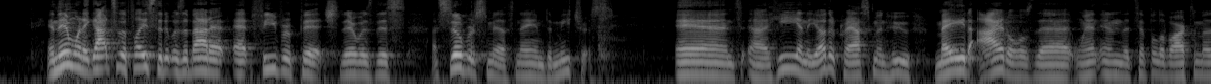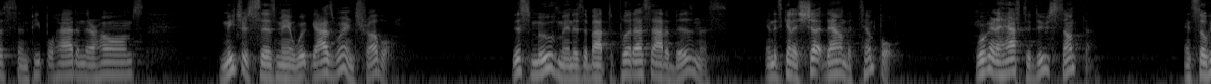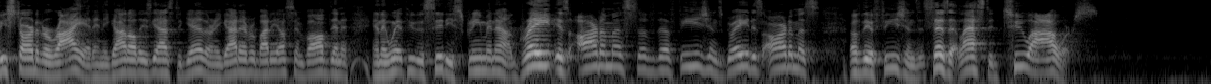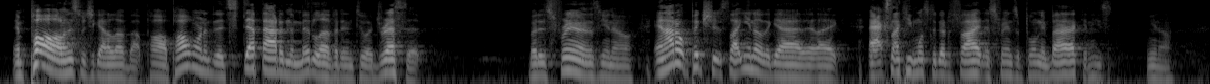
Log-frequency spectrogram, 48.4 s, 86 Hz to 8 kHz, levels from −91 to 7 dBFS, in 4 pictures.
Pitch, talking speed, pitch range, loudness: 140 Hz, 235 wpm, 120-170 Hz, -42 LUFS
